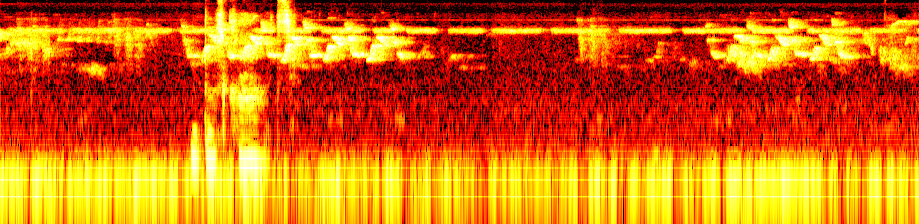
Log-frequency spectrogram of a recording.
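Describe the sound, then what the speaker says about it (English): Birds chirp and tweet in trees on a humid morning, bright twittering calls repeating through the clip over a steady low hum, with a brief spoken remark near the start. "You got the birds all up in the trees."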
